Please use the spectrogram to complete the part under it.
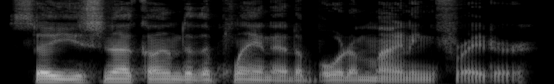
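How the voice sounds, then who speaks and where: A man with a deep, gravelly voice reads a sci-fi adventure story. His delivery is theatrical and measured, with lively swings in pitch. The recording is close and dry. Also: no room sound. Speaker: audiobook narrator. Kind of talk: dramatic second-person sci-fi story narration.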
